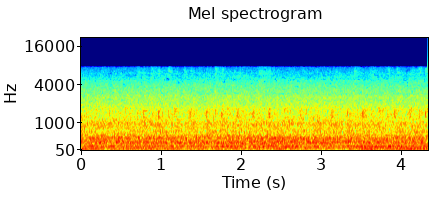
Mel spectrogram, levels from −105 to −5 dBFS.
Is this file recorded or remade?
recorded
